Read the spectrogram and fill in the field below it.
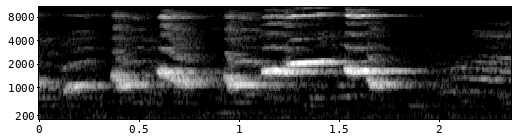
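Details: White-rumped shama (Copsychus malabaricus), song: challenging a rival.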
